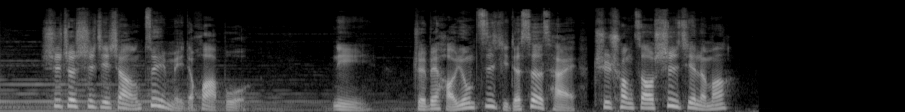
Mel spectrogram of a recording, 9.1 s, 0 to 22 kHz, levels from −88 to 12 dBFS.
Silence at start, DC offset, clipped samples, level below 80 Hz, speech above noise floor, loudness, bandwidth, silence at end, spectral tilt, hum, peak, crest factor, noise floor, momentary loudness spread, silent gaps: 0 s; under 0.1%; under 0.1%; -52 dBFS; over 65 dB; -25 LUFS; 16 kHz; 1.75 s; -4.5 dB/octave; none; -6 dBFS; 20 dB; under -90 dBFS; 12 LU; none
